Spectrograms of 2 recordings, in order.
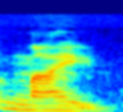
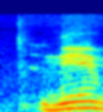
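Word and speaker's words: naive: নাইভ তো আমরা জানি তাই না, NAIV, নাইভ, নেইভ, আপনারা যেটা উচ্চারণ করেন, হ্যাঁ। নেভ ব্যক্তি কি করে? নেভ আমরা কাকে বলি, বা নাইভ আমরা কাকে বলি? নাইভ উচ্চারণ করে, এটাই বেটার।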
